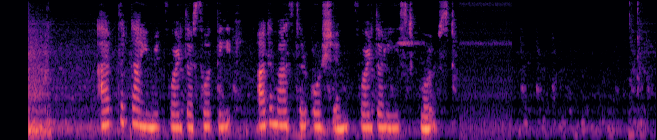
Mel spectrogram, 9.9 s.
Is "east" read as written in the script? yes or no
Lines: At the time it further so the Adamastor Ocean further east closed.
yes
